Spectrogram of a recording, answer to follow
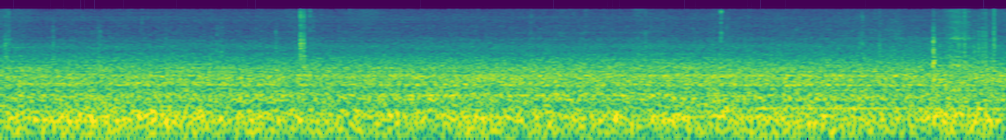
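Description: Steady road and engine noise inside a moving car's cabin, a low even rumble with tyre hiss, and two faint ticks about three and seven seconds in.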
